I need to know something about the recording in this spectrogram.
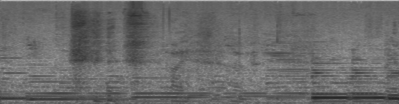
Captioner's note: chuckles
